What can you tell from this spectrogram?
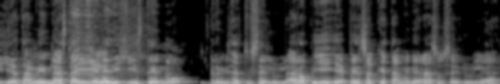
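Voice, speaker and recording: Talking at a fairly quick pace with hardly any pauses, a man uses a high pitch and lively intonation. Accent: Mexican. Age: 30s. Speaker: orthopedic doctor and podcast host. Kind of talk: casual podcast chat.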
